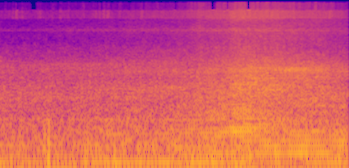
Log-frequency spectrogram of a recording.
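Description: A motorbike passes along quiet Drupadi Street in Seminyak, Bali, a steady engine drone with traffic hum that swells louder as it draws near toward the end.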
